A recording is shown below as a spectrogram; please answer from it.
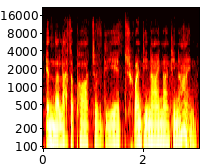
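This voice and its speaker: A man playing an excitable, affectionate mad scientist boyfriend in an intimate audio roleplay, musing haltingly to himself and his partner. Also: on the low side, a little hiss or hum, close to an everyday voice. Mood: amused, musing. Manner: musing, halting, chuckling asides, drawn-out reactions.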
